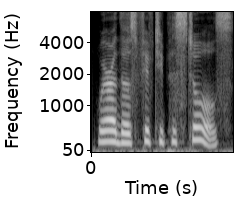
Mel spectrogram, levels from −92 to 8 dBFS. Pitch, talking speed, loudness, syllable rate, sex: 215 Hz, 210 wpm, -17 LUFS, 8.4 syllables/s, female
